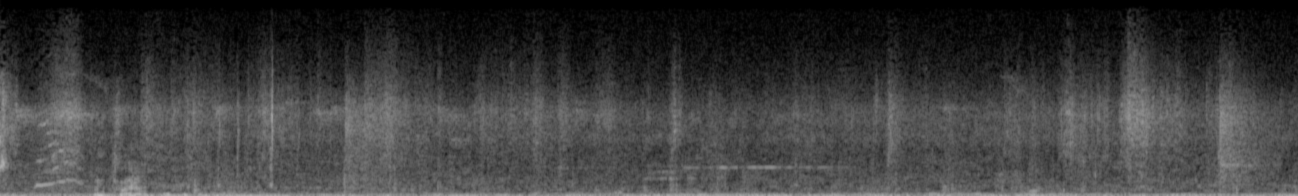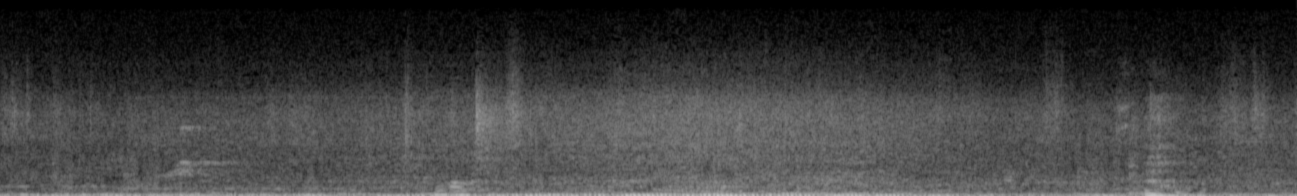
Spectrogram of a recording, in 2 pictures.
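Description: A baby macaque squeals.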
